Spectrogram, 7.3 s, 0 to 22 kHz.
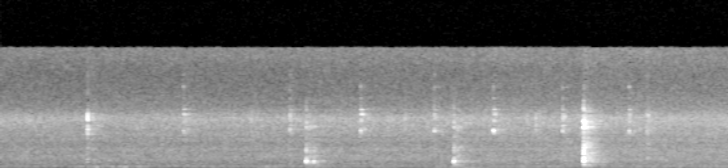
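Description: Three sharp plastic clicks, a little over a second apart and the last the loudest, from a hand working the switches and sticks of a Radiolink AT9 RC transmitter, over a faint steady hum.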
